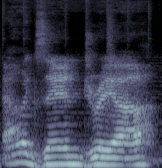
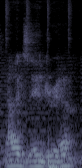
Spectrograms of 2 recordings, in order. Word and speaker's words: Alexandria: that book last but not least we have alexandrea ocasio-cortez Alexandria I don't know why I didn't say it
